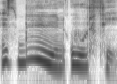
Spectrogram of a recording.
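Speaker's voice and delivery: very high pitch, admonishing, lecturing tone. The girl answers the young master after his oath, lecturing him. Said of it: "leckésztette a lány".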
